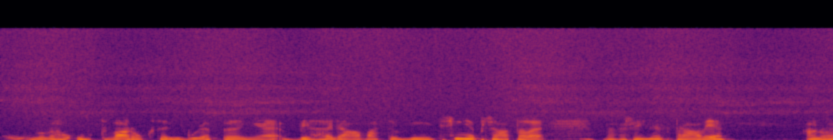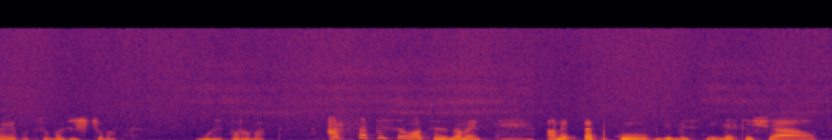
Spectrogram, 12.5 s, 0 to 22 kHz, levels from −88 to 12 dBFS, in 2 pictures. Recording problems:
high frequencies cut off; severe; nothing above 3.5 kHz
hiss; noticeable; throughout; 10 dB below the speech

